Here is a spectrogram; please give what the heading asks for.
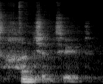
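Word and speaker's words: Hunchentoot: documentation for hutchinson too so hutching too am i saying that correctly it's hunching toot i better say it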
